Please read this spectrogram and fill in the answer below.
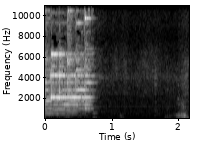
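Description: Mobile phone ringtone: a bright melody of quick stepped notes that cuts off abruptly under a second in.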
